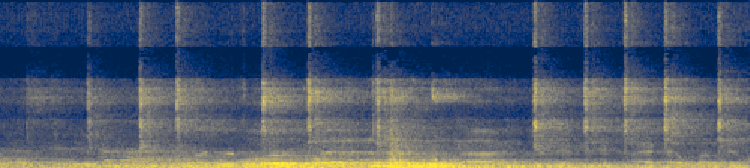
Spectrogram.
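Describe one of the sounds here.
Elderly men talk calmly nearby in a large echoing hall.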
